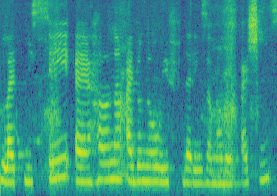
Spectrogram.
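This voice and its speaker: A woman's fairly high voice with a Portuguese accent, ordinary pitch variation and a moderate pace, over noticeable background noise. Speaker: professor. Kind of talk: moderating a conference Q&A. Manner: hesitant, many fillers.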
